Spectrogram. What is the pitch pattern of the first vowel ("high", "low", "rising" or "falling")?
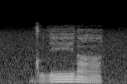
low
